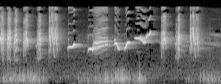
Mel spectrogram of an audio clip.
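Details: Oriental magpie-robin (kacer) fighting-provocation song, loud and harsh: rapid bursts of buzzy chatter alternating with clear whistled slurs rising and falling, notes packed closely with short gaps.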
